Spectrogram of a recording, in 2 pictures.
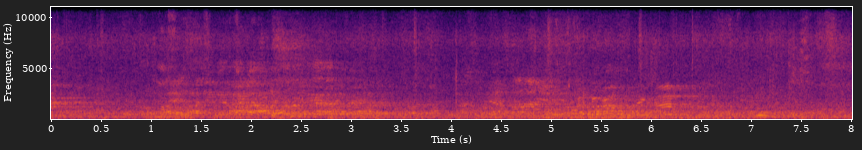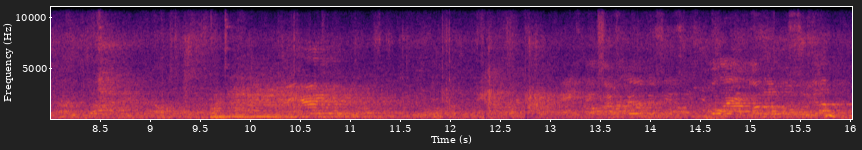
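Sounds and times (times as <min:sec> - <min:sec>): crowd talking in echoing hall: 0:00.0 - 0:16.0.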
